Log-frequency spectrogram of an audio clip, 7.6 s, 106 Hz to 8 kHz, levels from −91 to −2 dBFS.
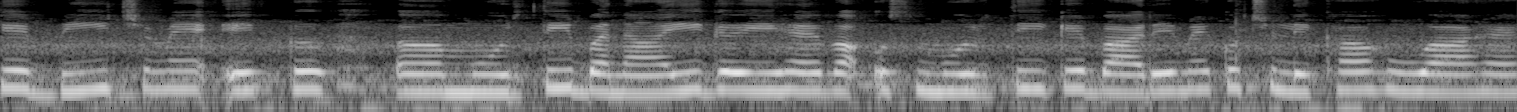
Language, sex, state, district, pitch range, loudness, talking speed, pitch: Hindi, female, Chhattisgarh, Korba, 230-255 Hz, -25 LUFS, 140 wpm, 245 Hz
